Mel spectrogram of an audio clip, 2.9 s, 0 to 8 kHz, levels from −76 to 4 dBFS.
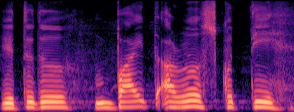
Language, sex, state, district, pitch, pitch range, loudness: Nagamese, male, Nagaland, Kohima, 140 Hz, 130-145 Hz, -13 LUFS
